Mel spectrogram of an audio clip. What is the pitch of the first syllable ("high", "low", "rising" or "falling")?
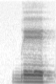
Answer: low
